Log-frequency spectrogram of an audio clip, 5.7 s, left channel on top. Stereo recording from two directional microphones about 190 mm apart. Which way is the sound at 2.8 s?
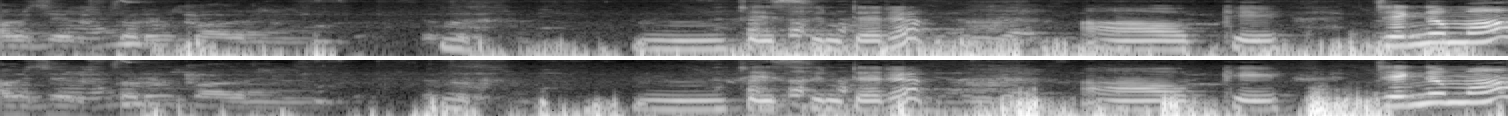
15° left (ahead or behind).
